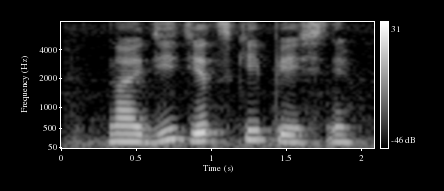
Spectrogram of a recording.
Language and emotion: Russian, neutral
